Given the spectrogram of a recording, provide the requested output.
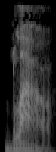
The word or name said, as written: blaeu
